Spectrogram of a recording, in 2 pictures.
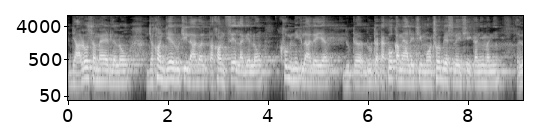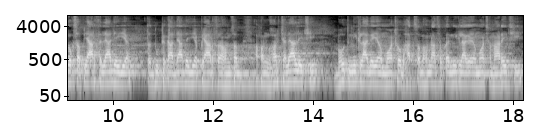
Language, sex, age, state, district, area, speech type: Maithili, male, 18-30, Bihar, Saharsa, rural, spontaneous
